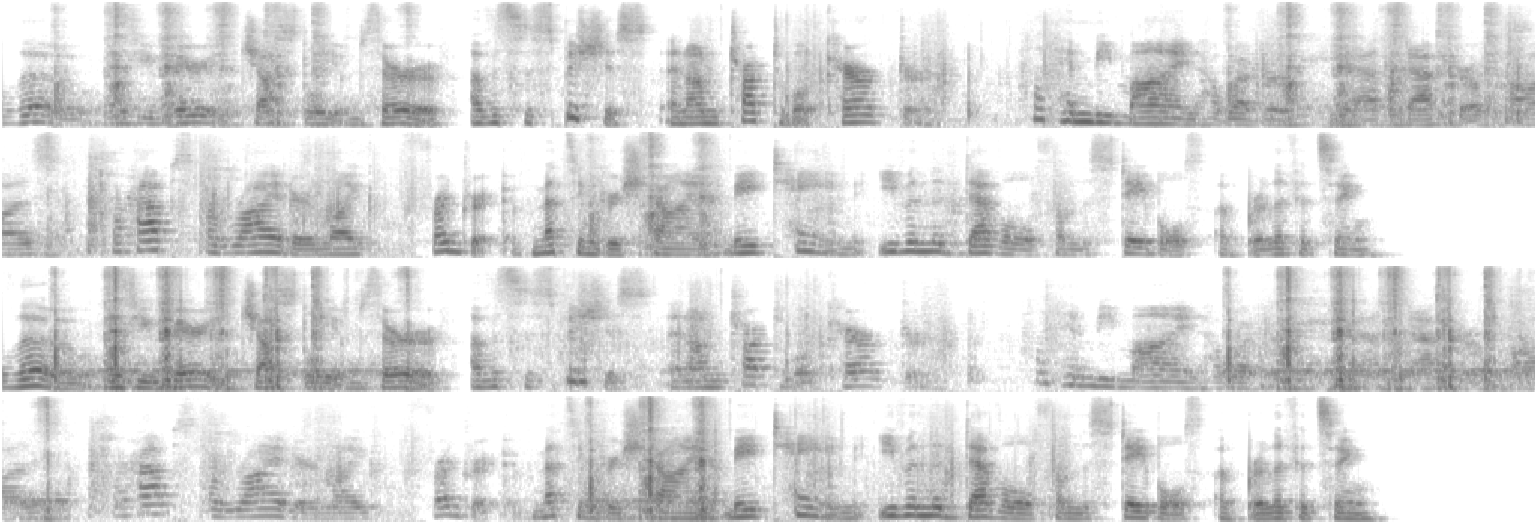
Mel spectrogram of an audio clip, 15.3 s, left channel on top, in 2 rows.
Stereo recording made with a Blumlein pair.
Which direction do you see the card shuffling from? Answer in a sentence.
In this clip you hear the card shuffling on the right.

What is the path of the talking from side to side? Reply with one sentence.
In this clip you hear the talking move from right to left and back again.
